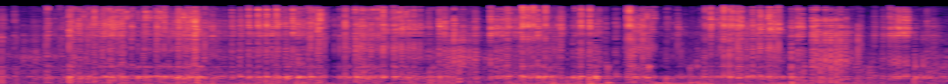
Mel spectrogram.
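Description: Very long acrylic nails scratch fast across the hollow metal mesh dome grille of a large condenser microphone. The result is a dense, continuous scraping rasp with a strong low rumble and a steady mid-low band, and little bright top end.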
